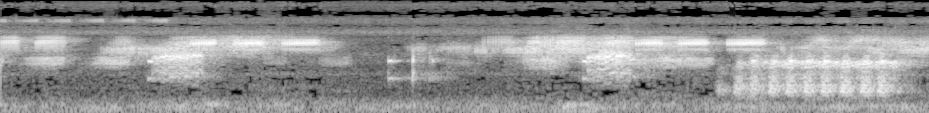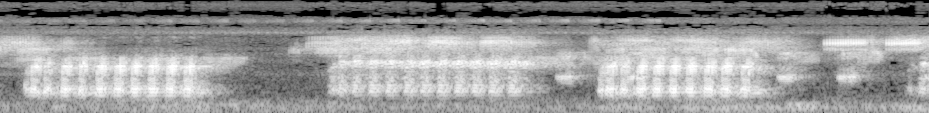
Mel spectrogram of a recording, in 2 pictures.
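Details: Balinese jungle frog chorus where chirping callers give way to long, buzzy, rattling croaks lasting about a second each, repeated several times amid the lighter chirps and a steady high hum.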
